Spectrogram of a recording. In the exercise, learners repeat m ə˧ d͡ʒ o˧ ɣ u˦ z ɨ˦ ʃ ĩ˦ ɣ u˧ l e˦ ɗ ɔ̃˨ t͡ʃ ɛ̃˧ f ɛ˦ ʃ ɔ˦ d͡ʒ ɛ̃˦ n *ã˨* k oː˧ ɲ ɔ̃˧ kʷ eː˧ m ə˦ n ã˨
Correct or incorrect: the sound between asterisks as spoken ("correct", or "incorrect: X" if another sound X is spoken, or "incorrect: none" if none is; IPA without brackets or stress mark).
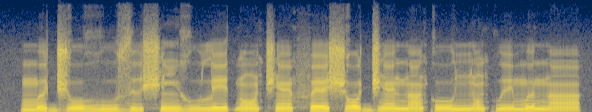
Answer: incorrect: ã˧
